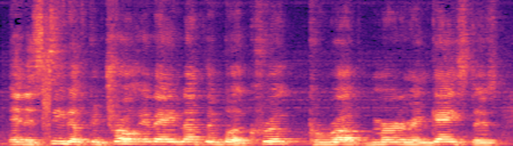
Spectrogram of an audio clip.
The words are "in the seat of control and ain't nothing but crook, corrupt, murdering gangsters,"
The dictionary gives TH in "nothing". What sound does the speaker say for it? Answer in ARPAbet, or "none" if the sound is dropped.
TH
